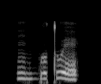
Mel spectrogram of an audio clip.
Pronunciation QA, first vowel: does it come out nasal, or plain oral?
nasal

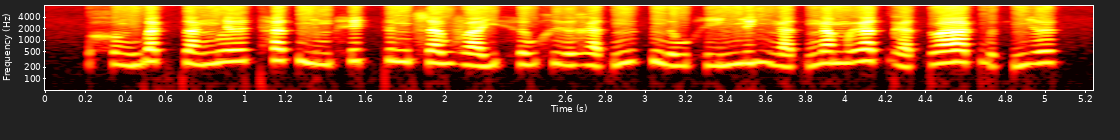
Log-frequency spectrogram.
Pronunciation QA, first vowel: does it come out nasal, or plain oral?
oral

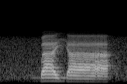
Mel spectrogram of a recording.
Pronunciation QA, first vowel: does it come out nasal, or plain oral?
oral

